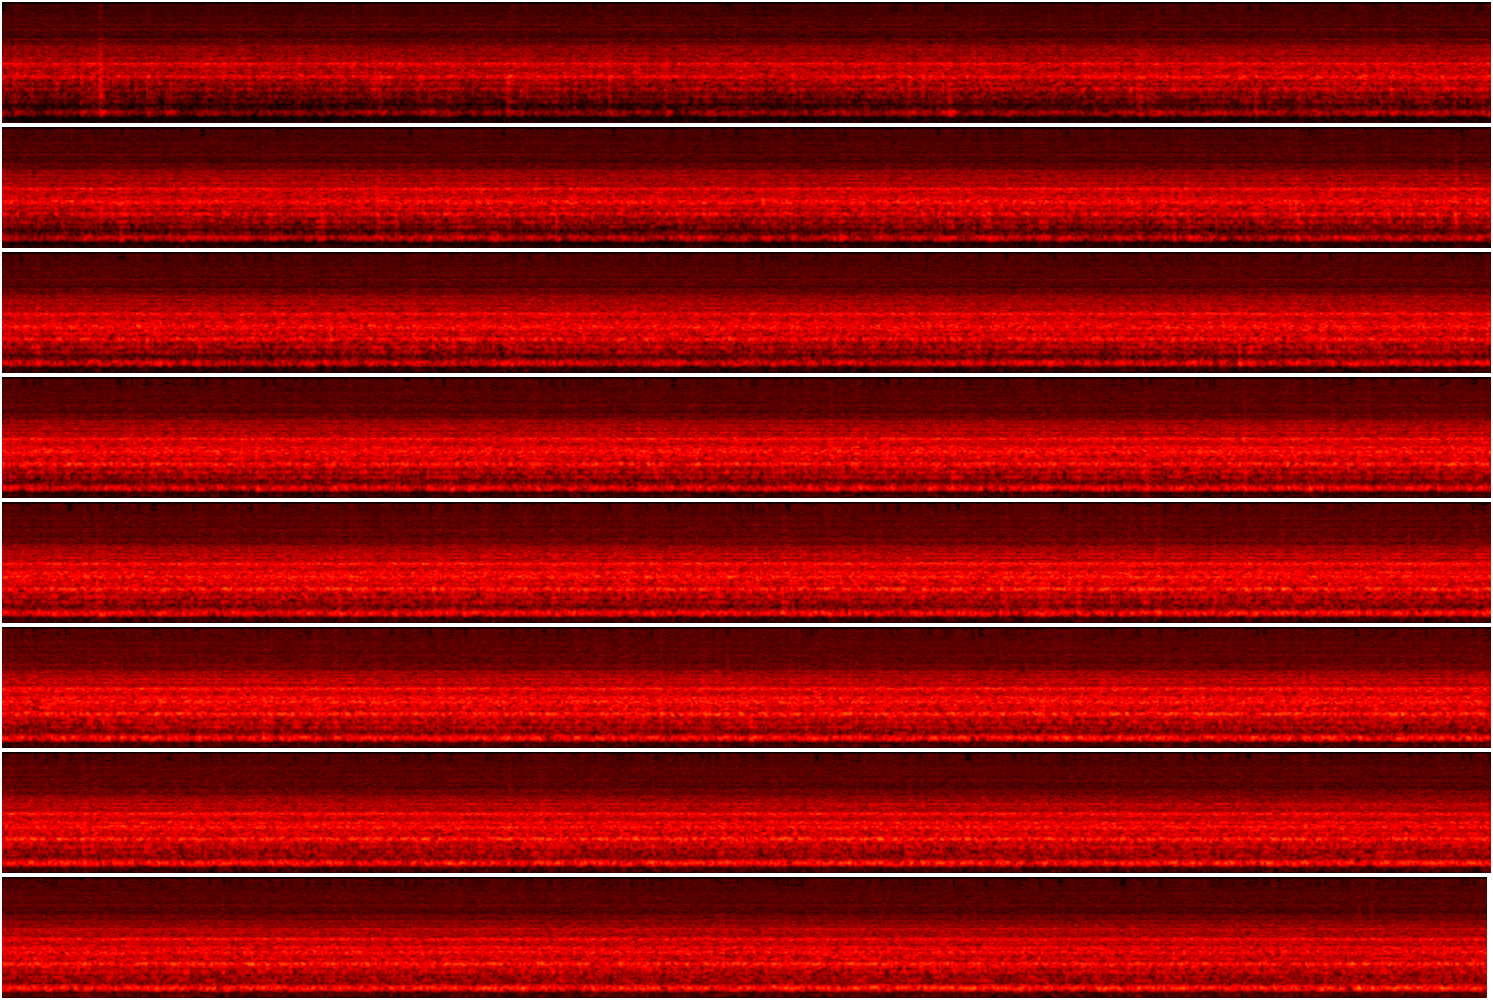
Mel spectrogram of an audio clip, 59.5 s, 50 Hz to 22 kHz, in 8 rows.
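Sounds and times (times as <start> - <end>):
kettle boiling: 0.0 - 59.5.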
